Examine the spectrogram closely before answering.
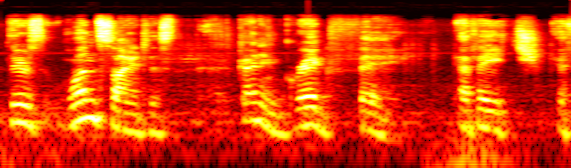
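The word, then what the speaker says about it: Fahy: diseases and then there's one scientist kindy Nam Fay FH f a y but it's pronounced Fay M um I mean he's he's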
